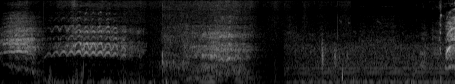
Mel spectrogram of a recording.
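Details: Friesian horse giving a wavering, tremulous whinny that falls away in the first two seconds, followed by a second rough neigh near three seconds, with hoof clops and then a low, steady background hum.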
